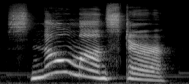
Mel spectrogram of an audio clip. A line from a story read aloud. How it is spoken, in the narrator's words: shouted Ronan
